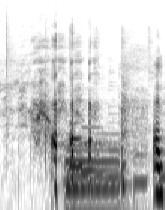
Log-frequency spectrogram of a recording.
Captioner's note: laughs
